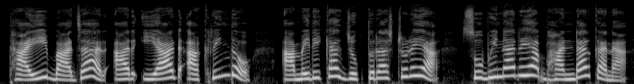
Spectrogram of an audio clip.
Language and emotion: Santali, happy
